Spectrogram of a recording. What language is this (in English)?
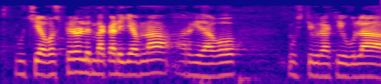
Basque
